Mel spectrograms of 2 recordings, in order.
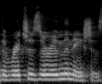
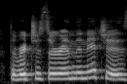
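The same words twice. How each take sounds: First: Niches is said not rhyming with riches. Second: Niches is said to rhyme with riches. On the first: The speaker calls it wrong. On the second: The speaker calls it right.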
